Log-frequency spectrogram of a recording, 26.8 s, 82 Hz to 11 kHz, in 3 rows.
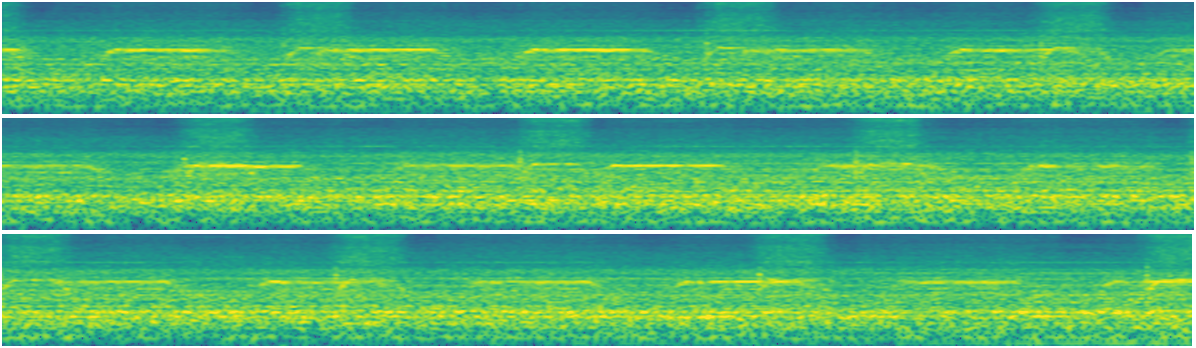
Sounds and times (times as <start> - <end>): Printer: 0.0 - 26.8.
